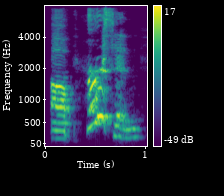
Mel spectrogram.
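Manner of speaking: loud, astonished cry; cried out. Acted. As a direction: blurt it in disbelief. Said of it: "cried Mister Wonka".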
